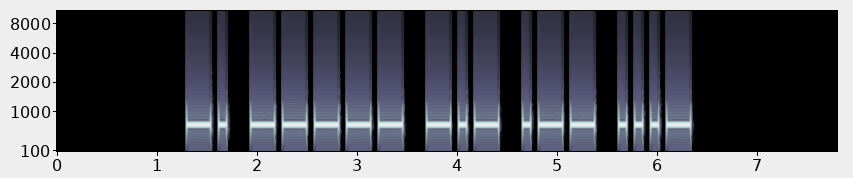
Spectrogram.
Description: Morse code, heard as a keyed tone, about 15 wpm, 700 Hz. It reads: N0KWV
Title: USA Call Signs - 5 Characters - Repeated 3x - 15wpm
